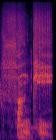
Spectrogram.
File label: FUNKY, VOICES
